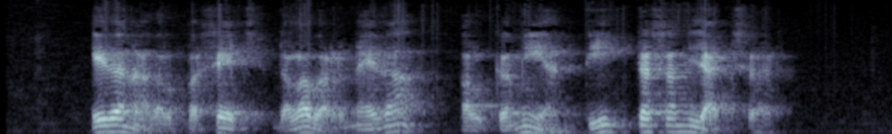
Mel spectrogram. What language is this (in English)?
Catalan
